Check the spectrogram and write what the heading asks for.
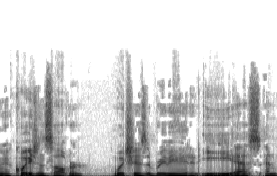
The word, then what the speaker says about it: EES: its core Engineering Equation Solver which is abbreviated EES and pronounced e by the way is a simultaneous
